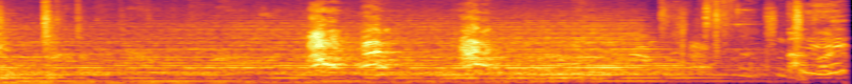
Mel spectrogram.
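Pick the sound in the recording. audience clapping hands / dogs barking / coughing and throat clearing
dogs barking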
